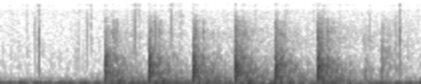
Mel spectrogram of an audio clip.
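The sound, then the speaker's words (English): Six evenly spaced knocks on the wooden front door of an old house with boarded-up windows, each firm rap giving a hollow, resonant thud. No voices, just a faint hum between the knocks. “I walked up the stairs and knocked on the front door, never expecting an answer.”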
